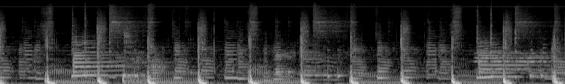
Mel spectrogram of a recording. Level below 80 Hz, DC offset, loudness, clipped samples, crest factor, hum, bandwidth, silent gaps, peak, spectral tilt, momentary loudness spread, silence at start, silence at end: -28 dBFS; under 0.1%; -25 LUFS; under 0.1%; 18 dB; none; 18 kHz; none; -6 dBFS; -6.5 dB/octave; 8 LU; 0 s; 0 s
